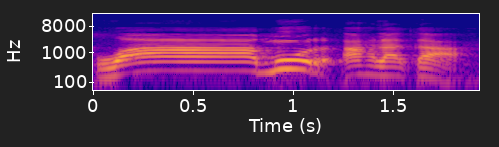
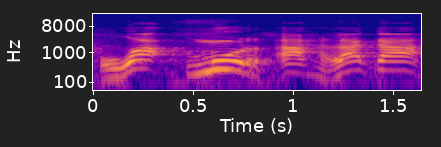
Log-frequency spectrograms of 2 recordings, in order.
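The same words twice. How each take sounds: First: The hamzah is replaced by a long vowel. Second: The hamzah is pronounced as a glottal stop. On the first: This is the lightened reading with ibdal. "Hamzah digantikan dengan alif" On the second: This is the original reading. "Dibaca dasarnya"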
